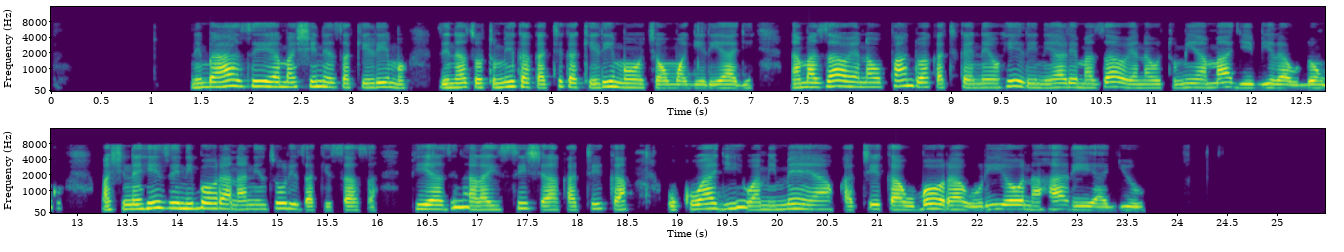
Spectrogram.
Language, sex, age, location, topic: Swahili, female, 25-35, Dar es Salaam, agriculture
